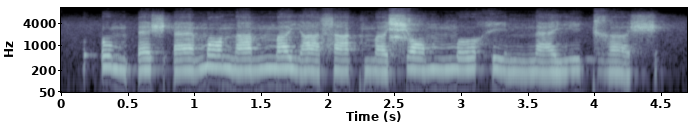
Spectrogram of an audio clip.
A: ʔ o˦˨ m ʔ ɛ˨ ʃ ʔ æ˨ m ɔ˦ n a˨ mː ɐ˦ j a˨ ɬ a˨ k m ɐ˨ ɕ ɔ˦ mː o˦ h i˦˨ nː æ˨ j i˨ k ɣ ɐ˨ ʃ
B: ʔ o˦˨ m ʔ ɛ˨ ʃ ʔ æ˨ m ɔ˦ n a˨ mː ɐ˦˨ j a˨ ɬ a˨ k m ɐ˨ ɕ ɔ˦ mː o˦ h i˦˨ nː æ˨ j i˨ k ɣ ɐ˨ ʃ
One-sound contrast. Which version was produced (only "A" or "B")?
A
